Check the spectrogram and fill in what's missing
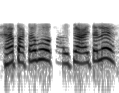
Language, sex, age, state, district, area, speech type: Bengali, female, 18-30, West Bengal, Cooch Behar, urban, conversation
